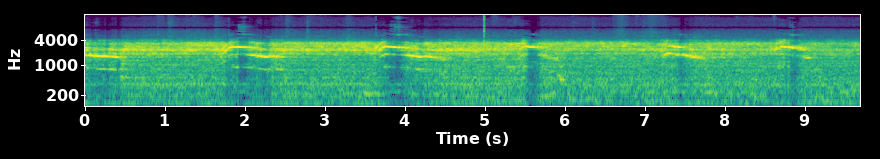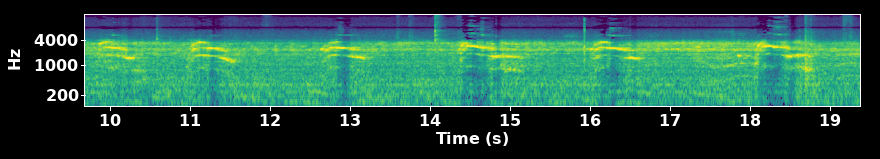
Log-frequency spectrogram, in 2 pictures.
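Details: Pet cats, listening to recordings of other cats meowing, meow along: short arching meows rising then falling, repeated about every two seconds over a steady high hiss.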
